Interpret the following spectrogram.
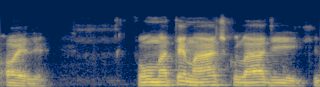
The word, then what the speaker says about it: Euler: Se pronuncia, escreve Euler, mas pronuncia Euler.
